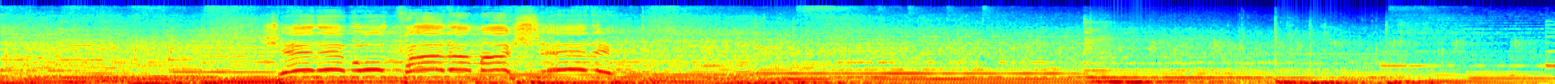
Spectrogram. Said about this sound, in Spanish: Venga la alabanza, venga la alabanza. un fuerte aplauso al Señor en esta hora.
